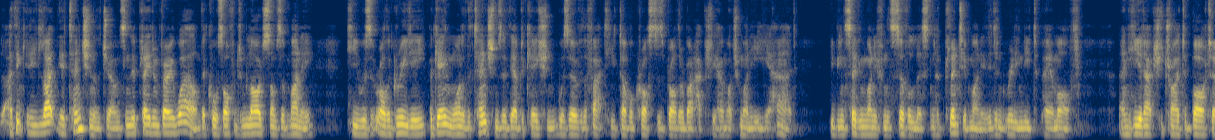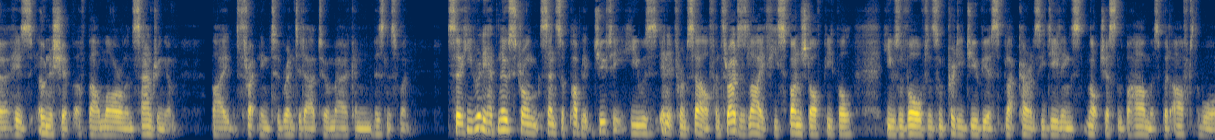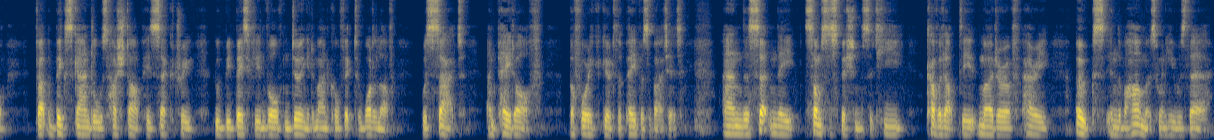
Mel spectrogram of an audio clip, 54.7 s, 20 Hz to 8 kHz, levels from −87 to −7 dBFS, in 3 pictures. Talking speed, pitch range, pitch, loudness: 215 wpm, 100-115 Hz, 110 Hz, -22 LUFS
